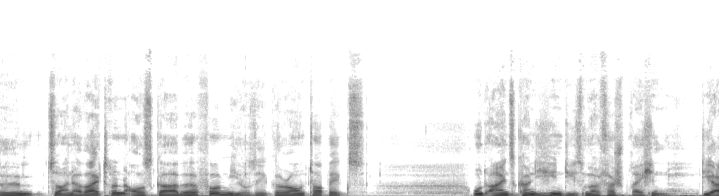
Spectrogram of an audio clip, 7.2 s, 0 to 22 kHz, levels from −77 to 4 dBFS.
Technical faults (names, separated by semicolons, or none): none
